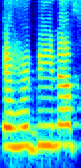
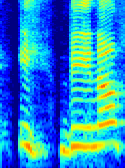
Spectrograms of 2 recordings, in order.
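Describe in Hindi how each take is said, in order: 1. पहला स्वर खुला 'eh' ध्वनि है। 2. पहला स्वर साफ़ 'ee' ध्वनि है। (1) "एहदीना से पढ़ेंगे तो वो मजहूल हो जाता" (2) "जेर को मारूफ पढ़ा जाए"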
